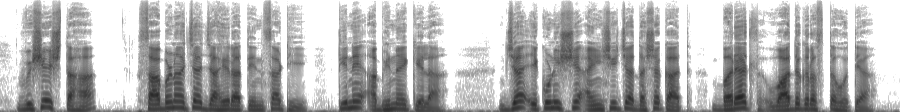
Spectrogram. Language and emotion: Marathi, neutral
